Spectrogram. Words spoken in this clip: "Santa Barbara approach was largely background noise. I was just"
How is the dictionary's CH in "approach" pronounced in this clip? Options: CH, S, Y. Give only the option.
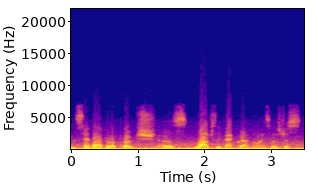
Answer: CH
